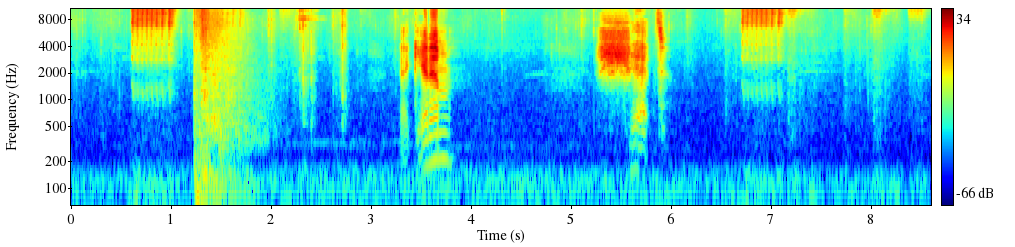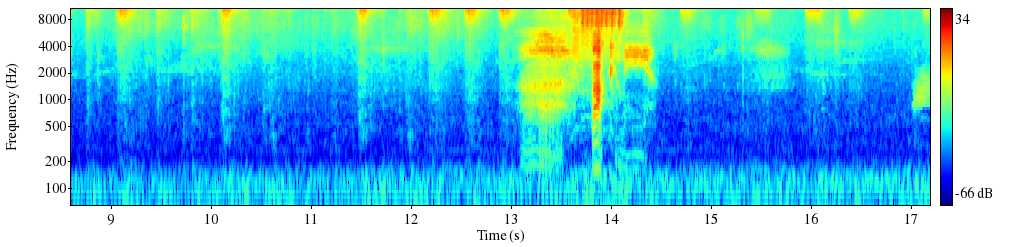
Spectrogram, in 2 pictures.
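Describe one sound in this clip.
Footsteps swish through grass at a steady walk.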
